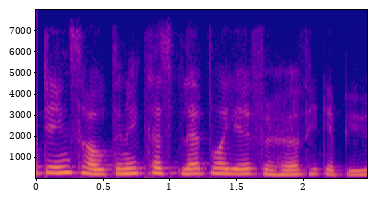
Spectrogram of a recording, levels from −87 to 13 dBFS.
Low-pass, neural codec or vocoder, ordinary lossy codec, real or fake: 7.2 kHz; codec, 24 kHz, 0.9 kbps, WavTokenizer, small release; Opus, 24 kbps; fake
